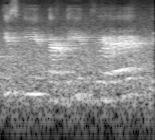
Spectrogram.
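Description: Speech: a man lecturing, his voice carrying on without a break.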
